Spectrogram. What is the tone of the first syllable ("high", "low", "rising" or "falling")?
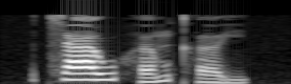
high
